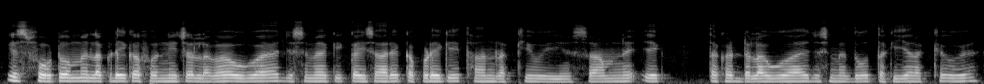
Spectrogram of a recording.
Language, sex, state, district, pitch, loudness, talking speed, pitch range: Hindi, male, Uttar Pradesh, Lalitpur, 145 Hz, -17 LUFS, 180 wpm, 140-145 Hz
